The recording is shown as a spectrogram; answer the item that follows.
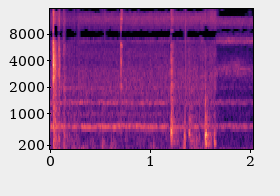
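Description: A hammer tapping pins into a wooden knife handle: a few sharp knocks, one near the start and a quick cluster a little past the middle. Under them a steady electronic music tone plays and cuts off shortly before the end.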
